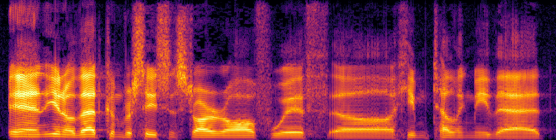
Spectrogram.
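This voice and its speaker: A man's voice: lowish voice, moderate pace, bright, forceful tone, smooth, no room sound, poor audio. A man in his forties with a Greek accent, rambling and nostalgic as he chats casually on a live stream. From Greece. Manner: rambling, nostalgic, restarts often.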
